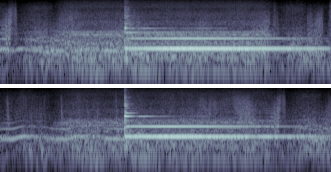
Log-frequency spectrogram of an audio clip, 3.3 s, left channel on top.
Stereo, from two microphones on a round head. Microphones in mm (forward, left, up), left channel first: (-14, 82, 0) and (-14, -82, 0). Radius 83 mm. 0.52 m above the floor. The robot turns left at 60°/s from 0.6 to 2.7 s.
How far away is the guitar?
About 0.7 m.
